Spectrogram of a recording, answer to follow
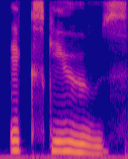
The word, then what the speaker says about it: excuse: You have to move from a K sound to an S sound. Excuse. Excuse. You really have to practice that transition.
